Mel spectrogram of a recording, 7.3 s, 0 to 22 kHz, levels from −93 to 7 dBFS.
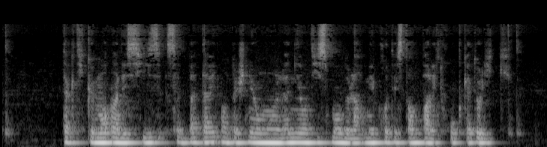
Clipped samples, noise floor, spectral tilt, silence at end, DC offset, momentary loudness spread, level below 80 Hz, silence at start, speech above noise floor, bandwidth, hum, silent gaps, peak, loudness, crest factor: under 0.1%; -70 dBFS; -7 dB/octave; 0.7 s; under 0.1%; 14 LU; -60 dBFS; 0.85 s; 49 dB; 11.5 kHz; none; none; -8 dBFS; -22 LUFS; 14 dB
